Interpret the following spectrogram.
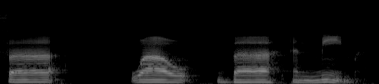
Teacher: the lip letters whose articulation point is from the lips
